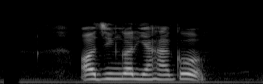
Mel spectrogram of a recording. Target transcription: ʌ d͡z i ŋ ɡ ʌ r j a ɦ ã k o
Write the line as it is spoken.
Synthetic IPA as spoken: ʌ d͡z i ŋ ɡ ʌ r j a ɦ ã k o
